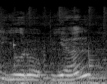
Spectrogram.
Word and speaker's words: European: Because when we pronounce the word European, the sound of a consonant Y is coming.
